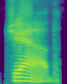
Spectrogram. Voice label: "jab", American

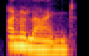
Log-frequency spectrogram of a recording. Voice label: "unaligned", Indian

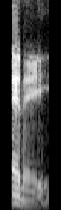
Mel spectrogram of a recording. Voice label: "any", British

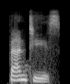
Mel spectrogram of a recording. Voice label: "panties", Indian; Dictionary

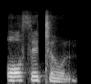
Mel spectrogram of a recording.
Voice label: "orthotone", Indian

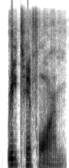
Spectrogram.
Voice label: "retiform", American

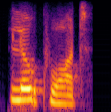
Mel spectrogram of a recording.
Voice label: "loquat", Indian

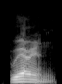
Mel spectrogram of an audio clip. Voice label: "reran", American

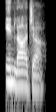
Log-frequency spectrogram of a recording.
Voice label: "enlarger", Indian

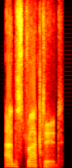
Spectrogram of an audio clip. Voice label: "abstracted", British

